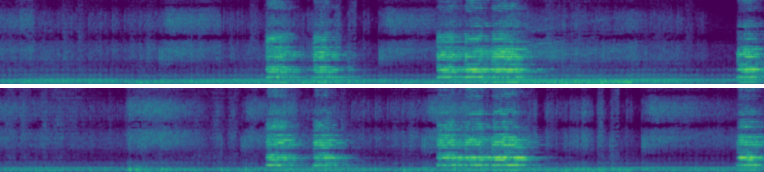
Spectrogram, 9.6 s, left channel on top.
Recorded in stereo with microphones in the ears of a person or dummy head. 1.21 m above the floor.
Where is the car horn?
25° left (ahead or behind), 7.5 m.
